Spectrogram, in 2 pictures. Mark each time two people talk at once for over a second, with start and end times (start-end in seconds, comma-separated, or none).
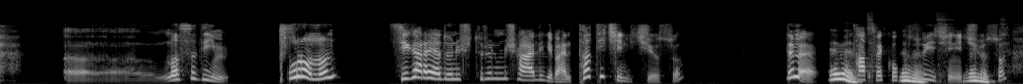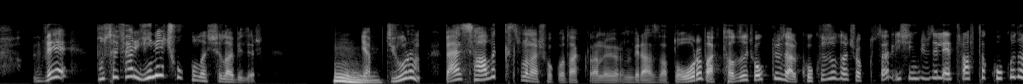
8.3-10.1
